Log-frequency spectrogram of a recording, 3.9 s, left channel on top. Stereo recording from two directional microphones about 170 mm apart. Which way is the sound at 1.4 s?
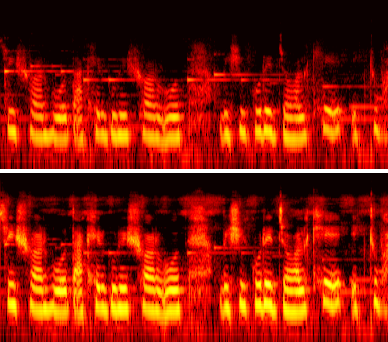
20° right (ahead or behind).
